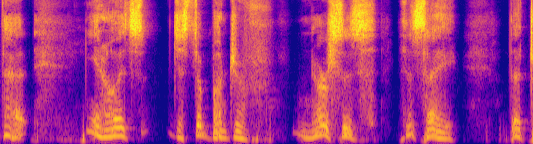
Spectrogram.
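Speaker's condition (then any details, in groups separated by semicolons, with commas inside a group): Spinocerebellar ataxia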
